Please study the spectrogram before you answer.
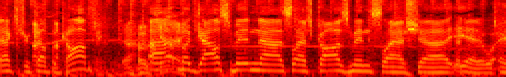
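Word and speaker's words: Gausman: cup of cof mowman Gosman SL uh yeah however you say it and Lopez it's Gosman I think it is too I watched highlights last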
